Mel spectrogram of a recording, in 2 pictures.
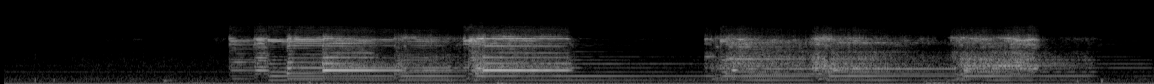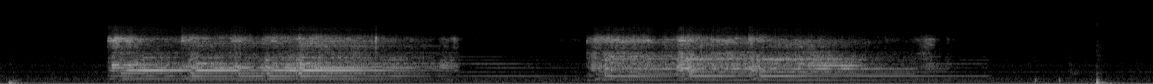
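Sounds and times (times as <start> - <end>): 
chords played: 2.3 - 11.4, 12.6 - 21.3.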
